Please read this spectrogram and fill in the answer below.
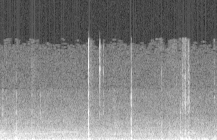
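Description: A few faint, sharp clicks, two about a second apart and a softer knock near the end, over quiet room tone.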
